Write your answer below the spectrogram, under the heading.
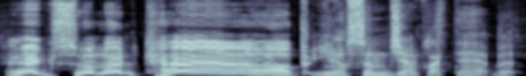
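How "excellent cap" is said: high, loud, drawn-out announcement; stinger voice. Shown as a demonstration. Podcaster mocking up a stinger for the episode, high and drawn out. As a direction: stretch it out like a show stinger. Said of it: "like, a stinger and be like".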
